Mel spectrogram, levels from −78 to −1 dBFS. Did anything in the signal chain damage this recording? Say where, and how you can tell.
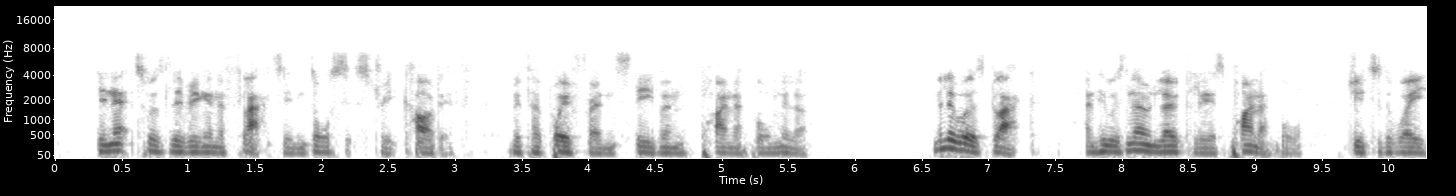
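Yes, at the codec: AMR wideband (HD Voice) coding throughout, with raspy speech and nothing above 7.1 kHz. The heavy roughness, unlike a clean low-pass, points to its lowest rate, 6.6 kbit/s.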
